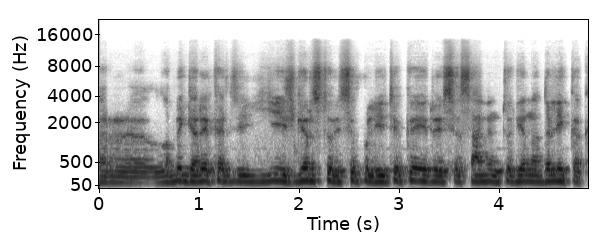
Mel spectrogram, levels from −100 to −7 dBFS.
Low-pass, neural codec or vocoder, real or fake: 14.4 kHz; autoencoder, 48 kHz, 128 numbers a frame, DAC-VAE, trained on Japanese speech; fake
